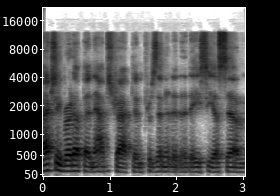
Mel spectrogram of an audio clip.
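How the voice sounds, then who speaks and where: Vocal fry and a dark, mellow tone at a fairly quick pace, in an American accent. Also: man. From USA. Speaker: sport scientist. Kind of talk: podcast interview.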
